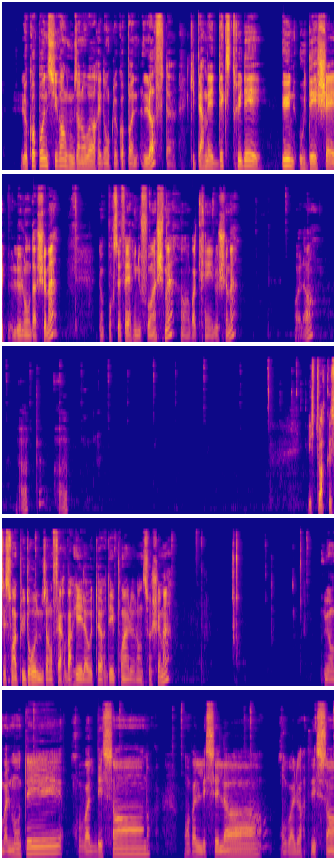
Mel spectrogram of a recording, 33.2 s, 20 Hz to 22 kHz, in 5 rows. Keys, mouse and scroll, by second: 9.4 click, 10.6 click, 11.6 click, 12.7 click, 13.8 click, 14.8 click, 15.7 click, 16.7 click, 18.0 click, 19.0 right click, 20.4 click, 22.0 click, 22.8-23.2 drag, 24.4 w, 25.2 click, 27.0 click, 28.0 click, 29.9 click, 31.3 click, 32.1-33.1 drag.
